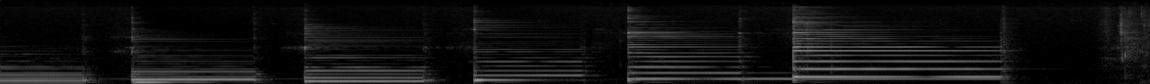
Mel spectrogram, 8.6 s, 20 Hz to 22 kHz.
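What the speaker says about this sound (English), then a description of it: "So the notes of your guitar should sound like this." Guitar strings with a capo on the 2nd fret plucked one at a time, six separate ringing notes rising in pitch at a steady pace, clear and close with no talk.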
